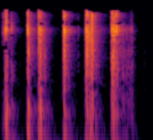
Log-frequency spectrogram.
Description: Poker Chips Stacking

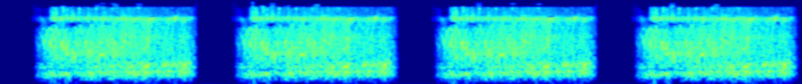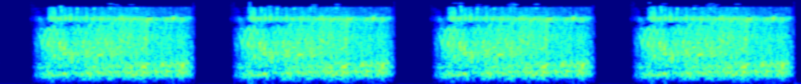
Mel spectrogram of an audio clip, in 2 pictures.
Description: Loop Heavy Laser Squiggle; Laser Sound; Looping

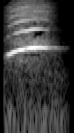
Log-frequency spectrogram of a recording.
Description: FEMALE WHISTLE SHORT; Female vocal sounds; Voice

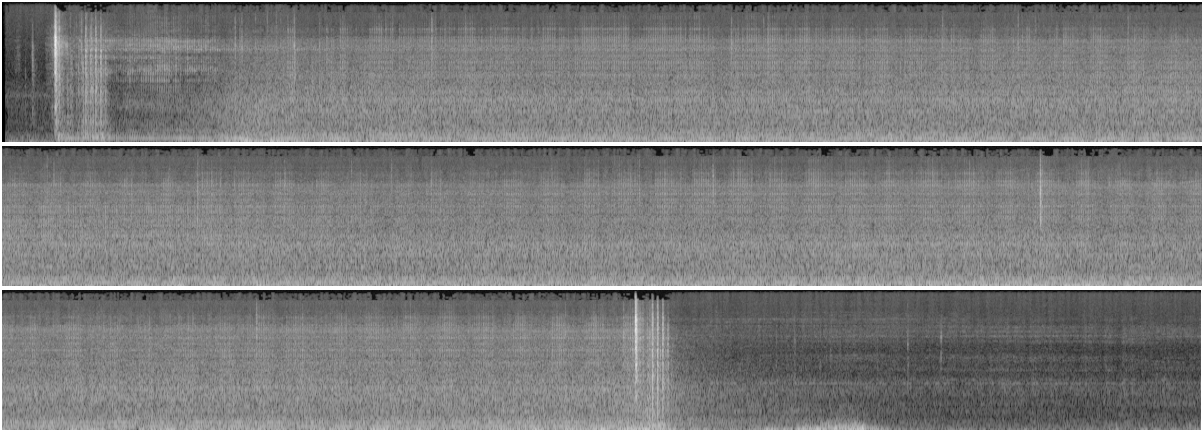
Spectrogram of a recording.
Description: Air Conditioner; Air Conditioner Low Setting; Household; Air Conditioners

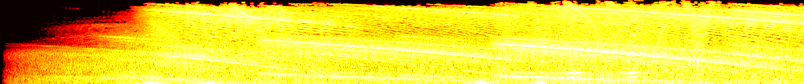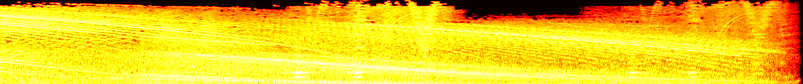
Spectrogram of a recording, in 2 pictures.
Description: Scanner Beam Sweeper, Scifi, Descend; Science, Fiction; Tech; BlastWave

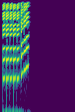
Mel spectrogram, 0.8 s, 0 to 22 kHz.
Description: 8 Bit Style Rapid Spring; Video Game

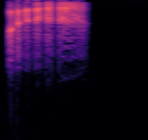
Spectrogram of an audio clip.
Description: Cartoon Rodent; Cartoon Sound Design Sound Effects

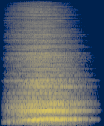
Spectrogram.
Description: Sweeper Ghostly Tremolo Swell; Production Element Imaging Element Accent Transition; Sweeper Sound Effects

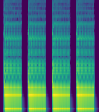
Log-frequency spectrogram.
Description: Electronic Alarm Loop; Alarms; Electronics; Stuart Duffield

